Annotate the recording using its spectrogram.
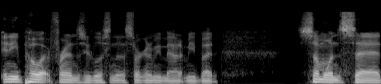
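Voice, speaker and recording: Against a quiet background, a man speaks with a very deep, low pitch. His tone is dark and mellow, with ordinary pitch variation. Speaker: podcast host and crime writer. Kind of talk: interview conversation.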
